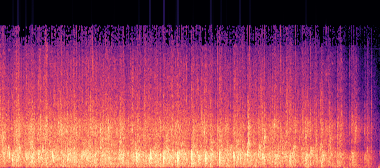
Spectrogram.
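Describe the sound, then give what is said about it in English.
An audience applauds to welcome a speaker to the podium at a lecture event, a dense, steady wash of clapping that holds at an even level and only eases right at the end. “So please join me in welcoming Kathy to the podium.”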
